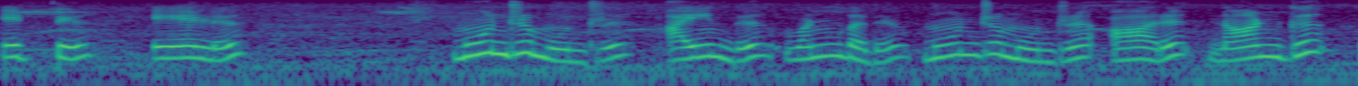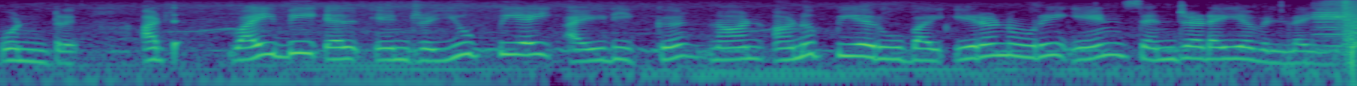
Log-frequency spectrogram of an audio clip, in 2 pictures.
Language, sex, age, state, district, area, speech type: Tamil, female, 18-30, Tamil Nadu, Pudukkottai, rural, read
